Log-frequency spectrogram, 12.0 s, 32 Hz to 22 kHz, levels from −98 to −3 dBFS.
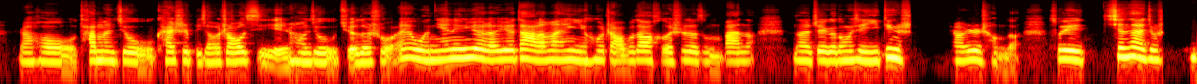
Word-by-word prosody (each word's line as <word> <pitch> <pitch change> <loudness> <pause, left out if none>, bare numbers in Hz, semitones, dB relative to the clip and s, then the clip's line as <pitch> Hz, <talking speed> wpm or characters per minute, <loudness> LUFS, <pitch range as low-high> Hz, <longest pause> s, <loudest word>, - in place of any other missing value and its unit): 然 185 -1 -7
后 185 -1 -3
他 205 - 0
们 205 -2 -1
就 190 -2 -3
开 200 -1 -1
始 200 0 -3
比 175 -3 -8
较 180 +1 -4
着 190 +1 +1
急。 150 -10 -4
然 195 - -4
后 185 -1 -2
就 180 -1 -2
觉 - - +1
得 180 +1 +1
说， - - -5
诶， 250 +2 -2
我 225 -3 +3
年 220 +2 -1
龄 245 +1 +5
越 250 -2 +6
来 210 0 +1
越 225 0 +4
大 235 -1 +4
了， 205 0 +1
万 220 0 -1
一 215 - -1
以 200 - -4
后 210 +2 -5
找 200 - -1
不 195 - -7
到 205 -1 +2
合 190 - -5
适 210 +3 -6
的， 200 - -1
怎 190 0 -11
么 - - -10
办 190 0 -1
呢？ 195 +1 -10 0.4
那 205 -1 -3
这 200 +1 0
个 195 0 0
东 205 +1 -1
西 200 -2 0
一 200 - -1
定 250 +2 +5
是 - - -6 0.4
上 200 0 -3
日 215 -1 +3
程 - - -10
的， - - -12 0.3
所 230 - -1
以 215 -3 +6 0.2
现 - - -10 0.8
在 250 - 0
200 Hz, 280 characters per minute, -23 LUFS, 190-215 Hz, 0.8 s, 越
